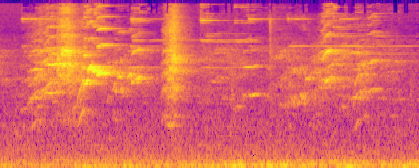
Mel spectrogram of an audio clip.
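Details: Lorikeets during a thunderstorm with rolling thunder and lightning give high shrill screeches and squeaky chirps in bursts, with a steady low rumble beneath.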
